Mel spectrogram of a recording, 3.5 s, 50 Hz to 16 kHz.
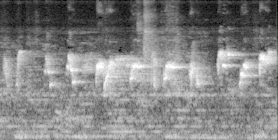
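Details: Caged red-whiskered bulbul at Suan Phueng, Ratchaburi, Thailand, 29 May 2020, newly starting to sing three weeks after changing owners; bright, liquid warbled phrases in quick succession, rising and falling, with short pauses between bursts.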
